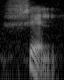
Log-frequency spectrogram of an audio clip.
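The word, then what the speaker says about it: shell: इसी तरह से है, इसमें हम जीभ को थोड़ा सा मोड़ेंगे शेल, और इसका उच्चारण होगा शंख।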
